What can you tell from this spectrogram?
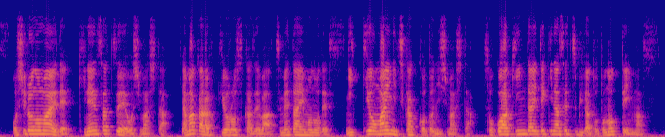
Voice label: male liverec 250ms 1m sim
